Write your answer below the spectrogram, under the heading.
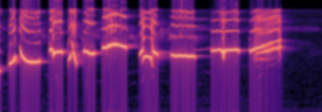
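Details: Oriental magpie-robin in continuous gacor song, used to coax a non-singing bird: a dense four-second run of loud whistled notes, some swooping down, some held steady, ending in a rising buzzy trill.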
